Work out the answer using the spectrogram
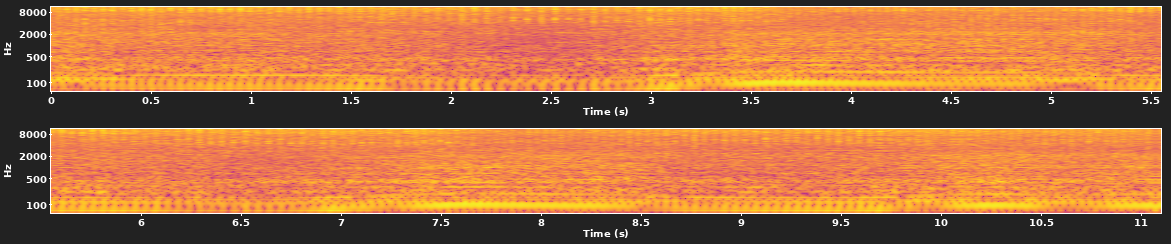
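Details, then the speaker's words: Craftsman front-wheel-drive flathead mower with no power: low putter swells and sags about every four seconds, hunting and labouring; dirty carburetor first suspected, but spark plug reads lean, cause unconfirmed. "I'm thinking it is it's uh such got such a dirty carburetor that it hasn't got enough power to run the front end."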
